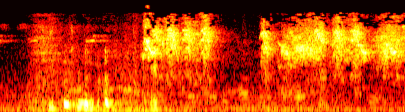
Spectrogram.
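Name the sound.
birds squawking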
